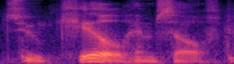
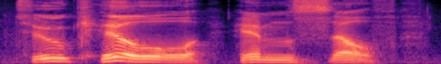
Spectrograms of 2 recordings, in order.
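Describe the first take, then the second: First: Said in the usual way. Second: Very loud, slow, hammed-up ominous boom; over-the-top doom voice, dragged out slowly; mock dramatic. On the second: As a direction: boom it out like a cheesy movie trailer. Mock dramatic repeat of the phrase.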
